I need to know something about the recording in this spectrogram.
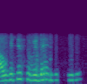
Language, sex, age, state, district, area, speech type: Odia, female, 30-45, Odisha, Sambalpur, rural, conversation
